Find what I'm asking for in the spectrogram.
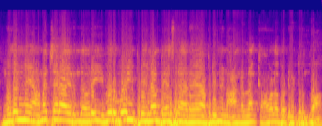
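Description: With ordinary pitch variation, this man's voice sits high. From Tamil Nadu. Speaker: film director speaking at political rally. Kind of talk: political campaign speech. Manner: loud; animated. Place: stage. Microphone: podium.

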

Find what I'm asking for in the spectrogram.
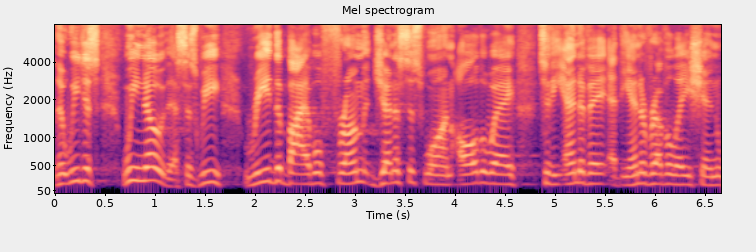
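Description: A man speaks in a high pitch at a moderate pace with fairly even intonation. The background stays quiet. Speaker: pastor. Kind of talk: sermon. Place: church. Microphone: headset.

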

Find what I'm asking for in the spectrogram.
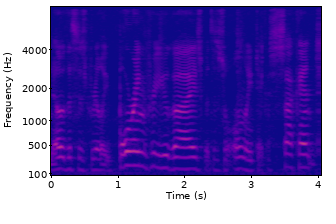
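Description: There is noticeable background noise as a woman speaks at a moderate pace with fairly even intonation. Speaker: gaming channel host. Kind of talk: let's play commentary.

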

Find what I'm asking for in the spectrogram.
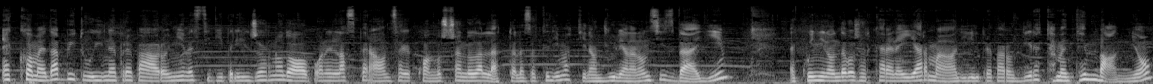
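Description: Faint music plays in the background as a woman speaks at a very fast pace. Her pitch variation is ordinary. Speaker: beauty vlogger. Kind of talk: casual vlog chat. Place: bathroom. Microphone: phone near.

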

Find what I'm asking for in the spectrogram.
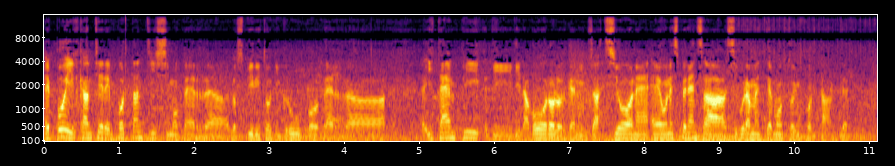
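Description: A man talks at a fairly slow pace. Noticeable background noise sits behind him. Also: fairly even intonation. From Apulia, Italy (Gioia del Colle); Apulia. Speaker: conservation student. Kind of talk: interview testimony. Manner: some hesitation, word repeats.

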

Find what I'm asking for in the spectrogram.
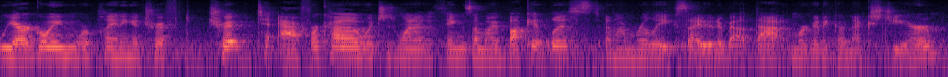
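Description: A woman speaks over noticeable background noise. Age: 40s. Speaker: style vlogger. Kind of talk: personal vlog monologue. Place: home room. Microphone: webcam.

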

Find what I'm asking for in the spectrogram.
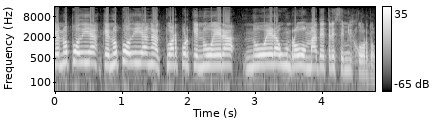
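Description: With lively intonation, a woman speaks over a quiet background in a dry sound with no echo. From Nicaragua. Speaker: family member of victim. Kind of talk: news interview testimony. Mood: upset, indignant. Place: garden. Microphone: lapel.

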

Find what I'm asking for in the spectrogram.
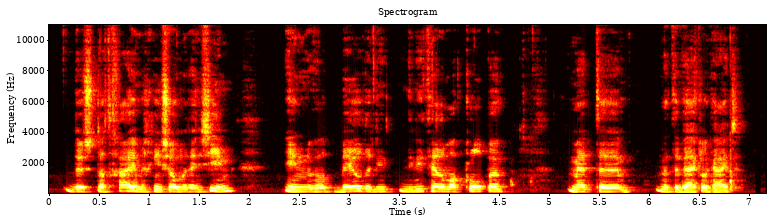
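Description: Somewhat breathy, the voice moves at a moderate pace with fairly even intonation. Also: man. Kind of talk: tutorial. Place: workshop.

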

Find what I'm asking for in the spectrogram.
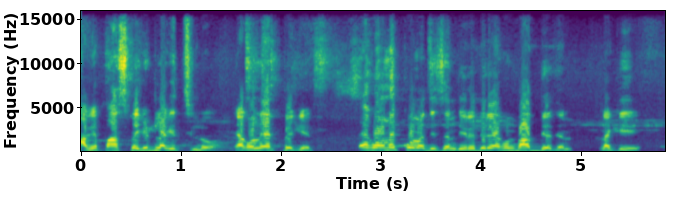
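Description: A man's high-pitched voice with lively intonation and very even loudness. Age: young. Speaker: vlogger. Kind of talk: street interview vlog.

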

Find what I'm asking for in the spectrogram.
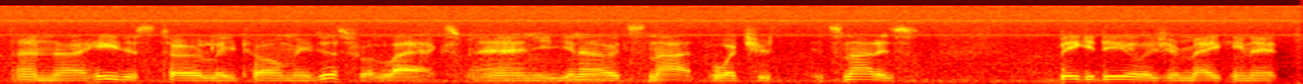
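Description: There is noticeable background noise as a man talks at a moderate pace with fairly even intonation in a dry sound with no echo. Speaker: actor interviewed. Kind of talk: interview answer. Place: studio.

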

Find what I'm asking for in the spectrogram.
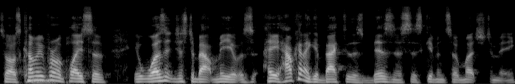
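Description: A man talks at a very fast pace, the sound dry with no echo and the background quiet. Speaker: real estate company executive; guest real estate coach. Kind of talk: casual interview. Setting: video call. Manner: animated. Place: home room. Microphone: studio mic.

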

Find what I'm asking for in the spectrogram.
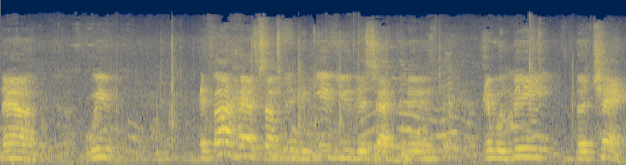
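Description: Over noticeable background noise, a man with a high pitch speaks in a raised, projected voice and an animated tone, with ordinary pitch variation and long, frequent pauses. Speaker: church elder preaching. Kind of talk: fervent sermon, call-and-response preaching climax. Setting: church. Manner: rhythmic repetitive exhortation, 'you gotta' cadence; animated, calling out to congregation with interjections.

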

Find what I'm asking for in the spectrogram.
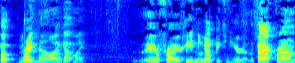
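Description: Somewhat breathy, a man talks at a moderate pace with ordinary pitch variation. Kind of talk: casual cooking tutorial. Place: kitchen. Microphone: camera far.

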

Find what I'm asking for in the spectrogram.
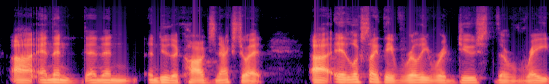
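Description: In a dry sound with no echo and a quiet background, a man talks at a moderate pace with a fairly low pitch and fairly even intonation. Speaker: business analyst. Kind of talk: casual discussion. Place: home room. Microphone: studio mic.

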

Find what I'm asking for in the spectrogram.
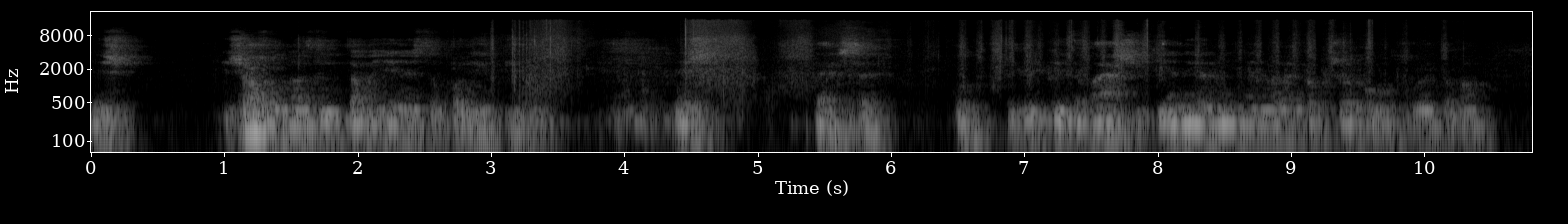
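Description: In a room with strong echo and light background noise, a man speaks with a very deep, low pitch and a dark, mellow, somewhat breathy tone, using ordinary pitch variation at a fairly slow pace with long, frequent pauses. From Hungary. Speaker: film director. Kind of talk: interview answer. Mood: reflective, warm, wry. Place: stage.

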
